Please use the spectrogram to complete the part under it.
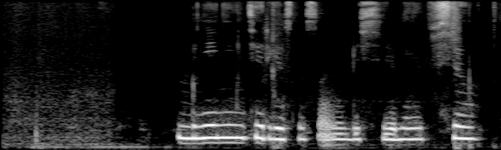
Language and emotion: Russian, sad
